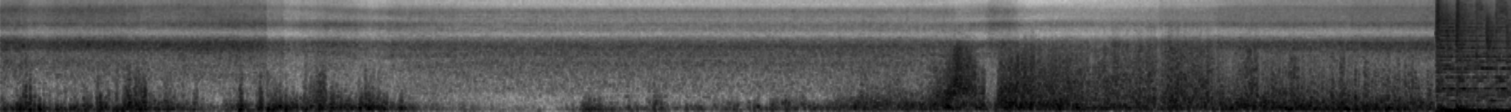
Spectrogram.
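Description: Water rushes and roars over a dam spillway.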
